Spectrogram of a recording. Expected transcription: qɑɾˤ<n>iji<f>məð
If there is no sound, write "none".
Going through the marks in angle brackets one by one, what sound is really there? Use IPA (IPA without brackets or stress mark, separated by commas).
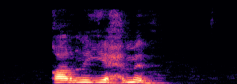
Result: n, ħ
